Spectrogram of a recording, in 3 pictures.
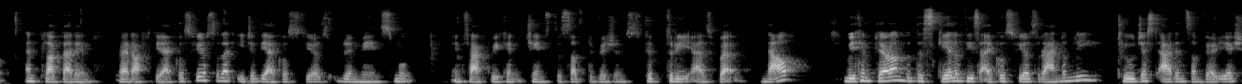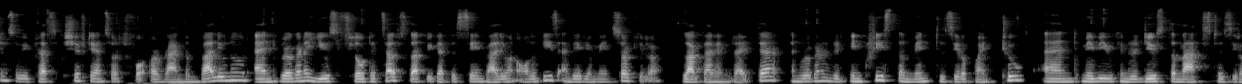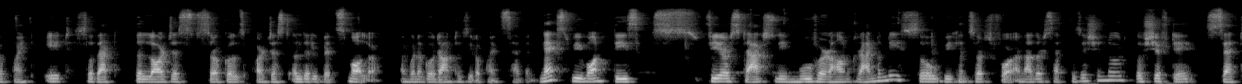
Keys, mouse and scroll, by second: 1.8-2.3 drag, 2.8 click, 4.3 middle click, 4.7-5.5 scroll up 1, 5.5 scroll up 2, 5.7 click, 7.0-7.5 scroll up 3, 7.5 middle click, 7.5-9.6 scroll down 7, 12.0 shift+a, 19.2-19.7 drag, 20.5-22.6 drag, 22.6 scroll down 3, 22.8-23.4 scroll up 2, 23.4-25.5 drag, 26.8-28.8 drag, 30.1 scroll down 1, 30.2-30.6 scroll up 1, 30.6 scroll down 2, 31.7 scroll down 2, 31.7 middle click, 32.0-32.4 scroll up 1, 32.4-32.8 drag, 33.4 click, 34.2 middle click, 35.6 shift+a.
